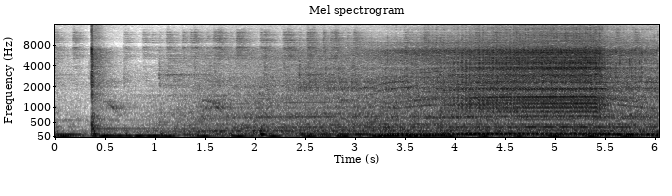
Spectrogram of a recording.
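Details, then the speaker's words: Taramps MD5000.1 car amplifier after repair for protection mode, powering up: soft click, then cooling fan whooshes up loud and settles to a steady rush; no longer in protection mode, working normally. "You guys hear that fan come up loud, and then you could see the pole light right there. So everything is okay. Not in protection mode anymore, so everything was okay."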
